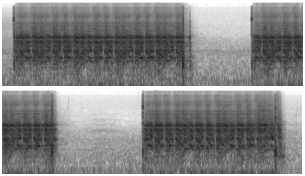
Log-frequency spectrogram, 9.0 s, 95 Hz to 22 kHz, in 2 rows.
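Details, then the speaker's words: 1999 Kawasaki ZX6R with a bit of choke: three cranking bursts of about three seconds, steady quick chop, engine never catches. The owner did not hear the fuel pump start and suspects fuel delivery; spark is not yet checked, as the plugs sit under the airbox. "Now my concern is that I didn't hear that fuel pump start at all."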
